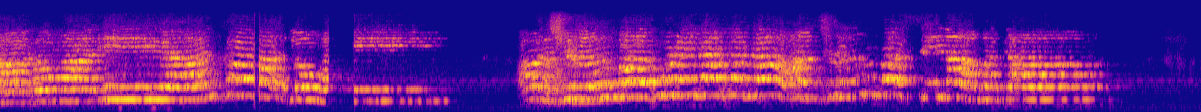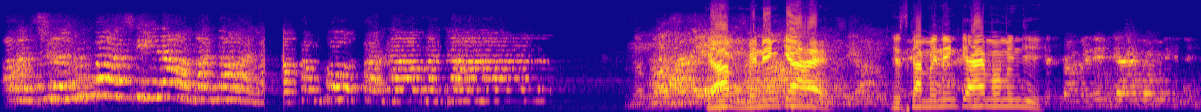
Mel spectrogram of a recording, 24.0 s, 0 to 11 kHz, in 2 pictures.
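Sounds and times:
group singing together: 0:00.0 - 0:04.2, 0:05.2 - 0:11.1, 0:12.0 - 0:17.5, 0:18.3 - 0:21.3.

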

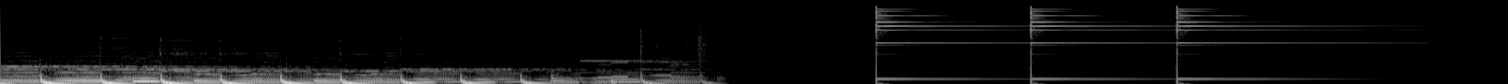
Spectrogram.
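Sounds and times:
notification bell ding: 0:08.8 - 0:13.3.

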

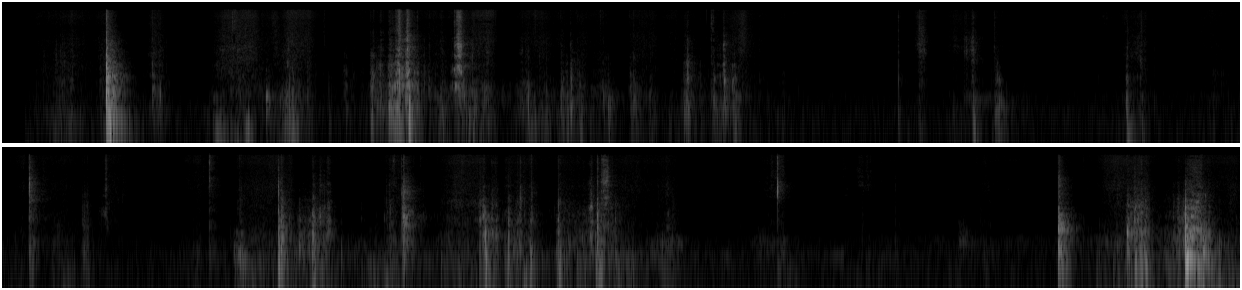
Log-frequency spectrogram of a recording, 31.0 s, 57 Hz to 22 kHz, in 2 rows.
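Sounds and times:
cardboard and paper rustling: 0:00.4 - 0:09.4, 0:18.3 - 0:23.9.

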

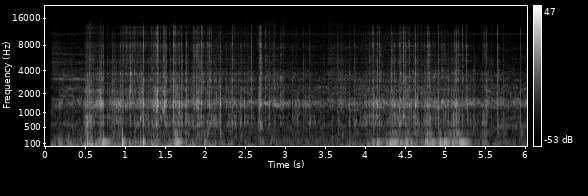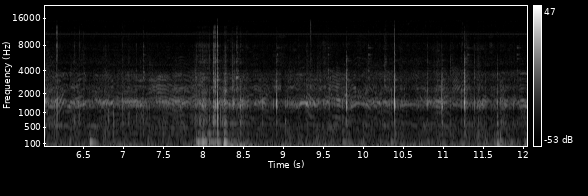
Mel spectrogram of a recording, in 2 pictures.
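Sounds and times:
spectator crowd din: 0:00.1 - 0:12.0
camera handling bumps and clicks: 0:00.5 - 0:07.3, 0:07.9 - 0:09.1.

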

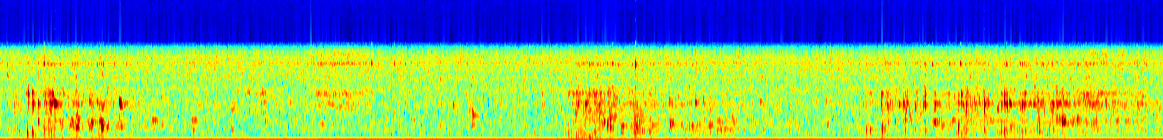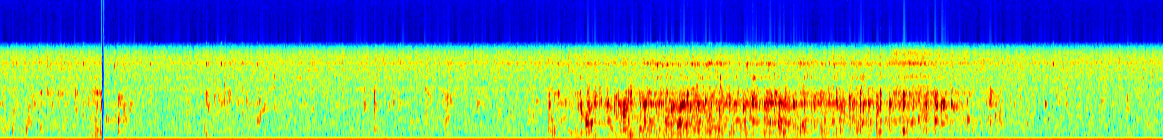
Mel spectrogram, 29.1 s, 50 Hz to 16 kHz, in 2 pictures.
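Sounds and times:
steady hiss: 0:00.0 - 0:29.0
underwater exhaust bubbles gurgling: 0:00.0 - 0:29.0.

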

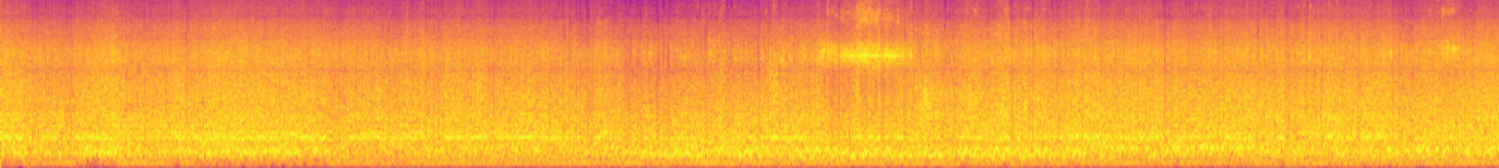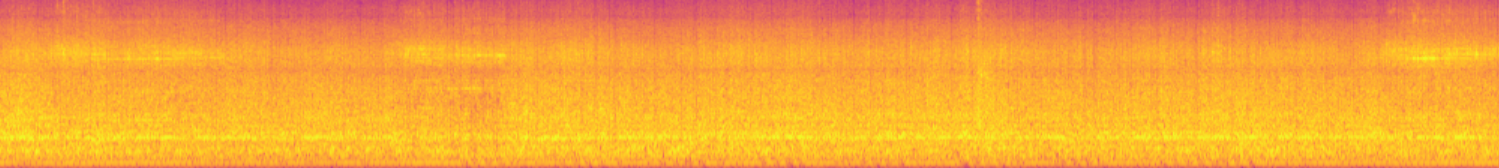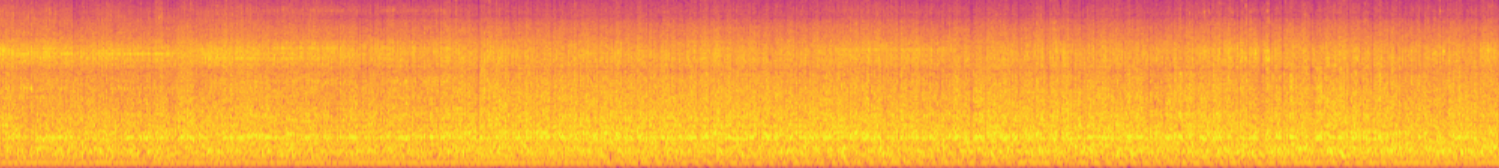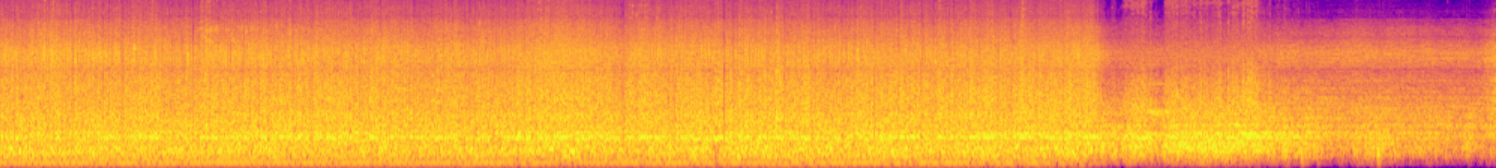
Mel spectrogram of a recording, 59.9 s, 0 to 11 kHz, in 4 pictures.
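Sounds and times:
held drone tone: 0:00.0 - 0:36.1
electronic synthesizer noise: 0:00.0 - 0:59.9
high whine: 0:00.0 - 0:59.9.

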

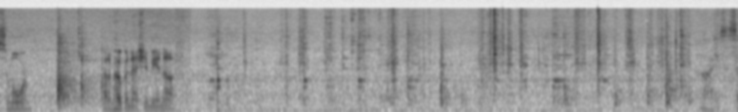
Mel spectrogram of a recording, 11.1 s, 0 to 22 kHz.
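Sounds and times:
low steady hum: 0:00.0 - 0:11.0
metallic clinks and knocks: 0:03.1 - 0:10.5.

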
